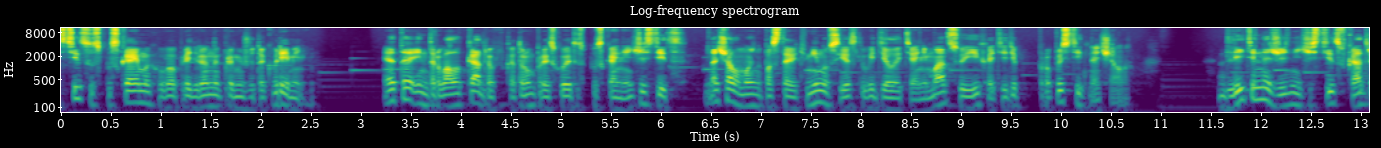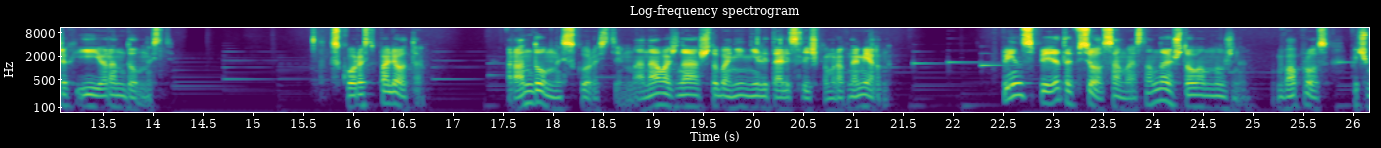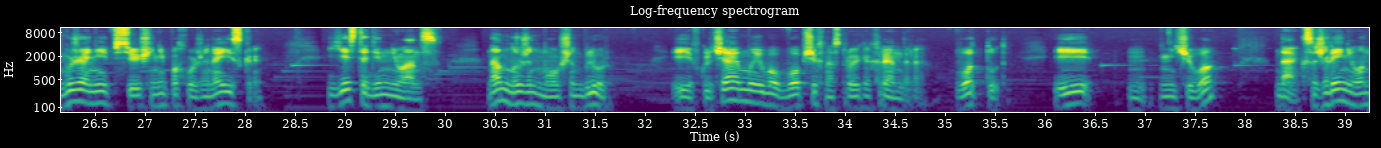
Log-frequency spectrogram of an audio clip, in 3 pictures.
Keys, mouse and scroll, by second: 3.7 click, 5.1 Return, 6.5 space.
